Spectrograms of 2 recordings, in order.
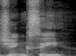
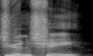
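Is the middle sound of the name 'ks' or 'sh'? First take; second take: ks; sh. First: The middle sound is said as 'ks'. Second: The middle sound is said as 'sh'. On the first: "Have I been saying Jinxie?" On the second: "Because the X in Chinese"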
